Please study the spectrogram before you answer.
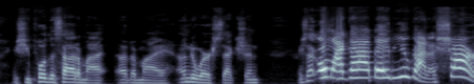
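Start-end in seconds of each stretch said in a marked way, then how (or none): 3.1-4.7 southern drawl, very high-pitched, very loud, drawn out. Retelling what the lady checking his luggage said on finding the shark, southern accent. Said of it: "she had that southern accent".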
